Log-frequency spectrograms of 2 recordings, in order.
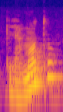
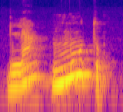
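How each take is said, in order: First: Said in the usual way. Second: "la moto" higher and slow, stressed on the final to; French pronunciation. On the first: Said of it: "como en español". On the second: Shown as a demonstration. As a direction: model "la moto" in French, drawn out. French model, then Spanish equivalent. ("la moto" en francés, lento y con acento final)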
